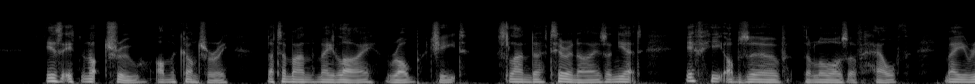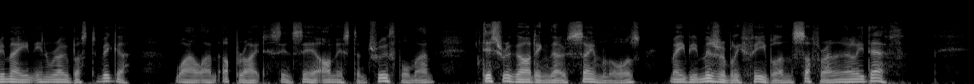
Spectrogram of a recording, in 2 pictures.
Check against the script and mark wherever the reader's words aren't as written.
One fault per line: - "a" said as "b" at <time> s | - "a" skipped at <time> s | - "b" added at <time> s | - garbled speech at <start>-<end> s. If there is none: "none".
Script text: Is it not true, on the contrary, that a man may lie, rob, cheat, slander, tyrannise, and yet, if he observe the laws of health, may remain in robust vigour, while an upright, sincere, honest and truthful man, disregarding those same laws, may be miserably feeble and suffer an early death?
none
